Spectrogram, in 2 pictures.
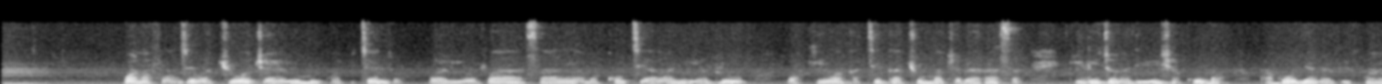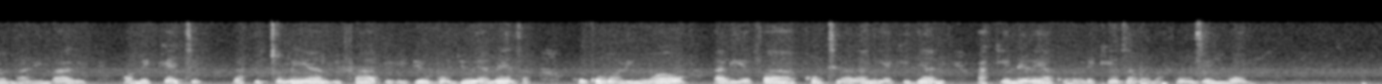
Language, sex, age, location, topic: Swahili, female, 25-35, Dar es Salaam, education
